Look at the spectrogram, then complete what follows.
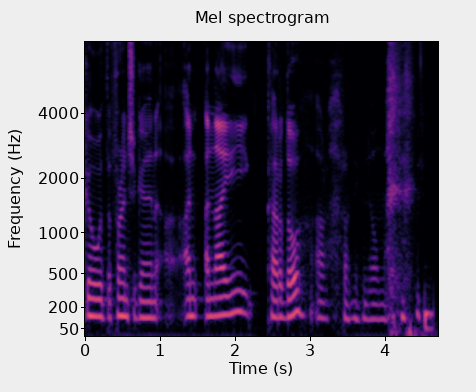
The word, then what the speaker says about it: Anaïs: Anaïs. Oh, so the double pointed I is like indicating that the S is to be pronounced, I guess.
